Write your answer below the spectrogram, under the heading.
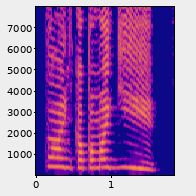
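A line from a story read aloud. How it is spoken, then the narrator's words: Yell. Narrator (Russian): завопила Яшка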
